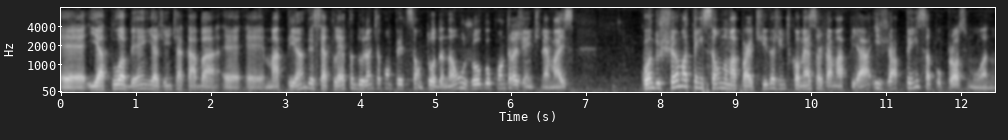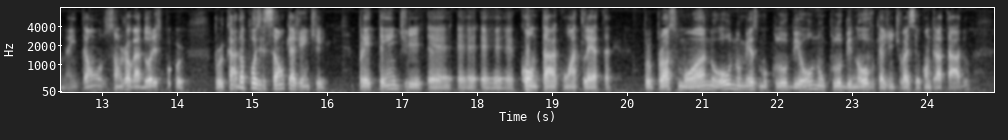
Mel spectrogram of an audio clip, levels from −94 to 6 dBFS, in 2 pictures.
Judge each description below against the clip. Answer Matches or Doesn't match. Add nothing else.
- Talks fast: Matches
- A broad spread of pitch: Matches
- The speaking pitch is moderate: Matches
